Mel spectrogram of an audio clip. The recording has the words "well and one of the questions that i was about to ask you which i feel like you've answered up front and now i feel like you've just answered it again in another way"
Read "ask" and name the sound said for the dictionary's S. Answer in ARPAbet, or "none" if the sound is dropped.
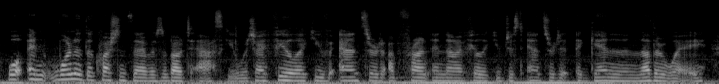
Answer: S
